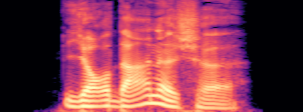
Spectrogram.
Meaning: inflection of jordanisch: 1. strong/mixed nominative/accusative feminine singular 2. strong nominative/accusative plural 3. weak nominative all-gender singular
- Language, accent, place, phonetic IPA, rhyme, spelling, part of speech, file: German, Germany, Berlin, [jɔʁˈdaːnɪʃə], -aːnɪʃə, jordanische, adjective, De-jordanische.ogg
